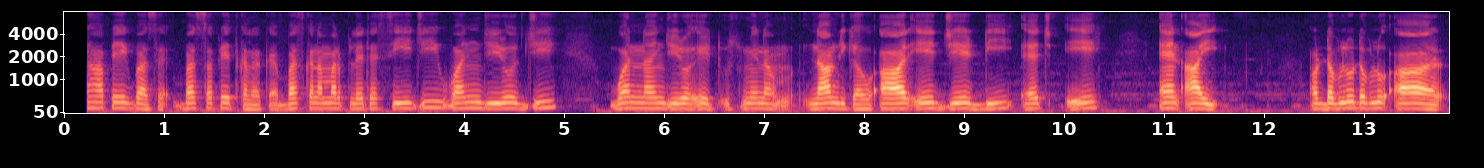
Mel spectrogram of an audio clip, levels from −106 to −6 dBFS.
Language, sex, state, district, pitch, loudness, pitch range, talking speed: Hindi, male, Chhattisgarh, Bilaspur, 155 Hz, -26 LUFS, 150-160 Hz, 140 wpm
